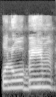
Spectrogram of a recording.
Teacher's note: قلوب کا قاف موٹا پڑھیں گے کیونکہ حرف مستعلیہ میں سے ہے. قلوبہم، حرف مستعلیہ وہ حروف ہوتے ہیں جو ہمیشہ ہر حال کے اندر موٹے پڑے جاتے ہیں.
